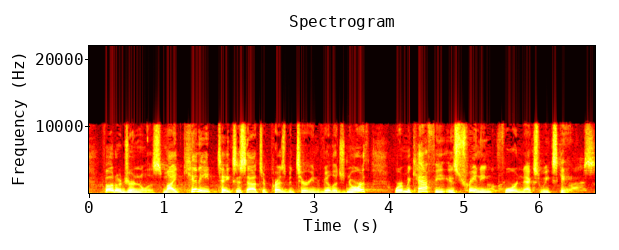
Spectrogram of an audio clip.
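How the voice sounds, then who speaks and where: A man's fairly high, somewhat breathy voice with very wide pitch swings and hardly any pauses. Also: moderate pace. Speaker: TV news anchor. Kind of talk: TV news read.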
